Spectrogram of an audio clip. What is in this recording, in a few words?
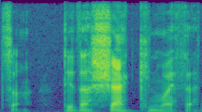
"siec", Welsh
